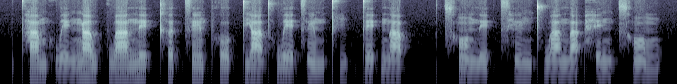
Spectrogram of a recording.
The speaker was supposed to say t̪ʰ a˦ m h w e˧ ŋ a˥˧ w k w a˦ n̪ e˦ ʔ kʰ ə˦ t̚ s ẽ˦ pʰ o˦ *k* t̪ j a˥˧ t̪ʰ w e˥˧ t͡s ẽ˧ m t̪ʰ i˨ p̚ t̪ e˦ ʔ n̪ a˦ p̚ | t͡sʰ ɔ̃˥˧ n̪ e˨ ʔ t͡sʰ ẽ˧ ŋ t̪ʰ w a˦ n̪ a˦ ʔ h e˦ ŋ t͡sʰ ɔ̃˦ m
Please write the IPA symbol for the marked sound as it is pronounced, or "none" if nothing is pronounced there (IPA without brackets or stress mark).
ʔ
